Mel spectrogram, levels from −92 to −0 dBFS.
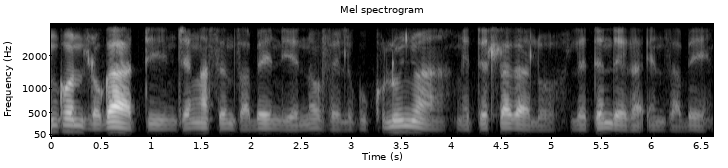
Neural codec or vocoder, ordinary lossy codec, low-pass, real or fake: none; none; 3.6 kHz; real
